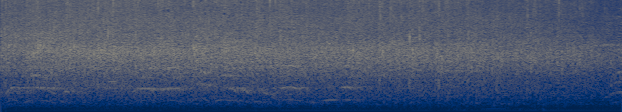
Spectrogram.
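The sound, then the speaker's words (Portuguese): An audience breaks into sustained applause, a dense, steady wash of clapping that holds loud for several seconds before easing slightly at the end, with faint voices mixed in. “Oi, irmão, se é para aplaudir, é para aplaudir, não é verdade?”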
